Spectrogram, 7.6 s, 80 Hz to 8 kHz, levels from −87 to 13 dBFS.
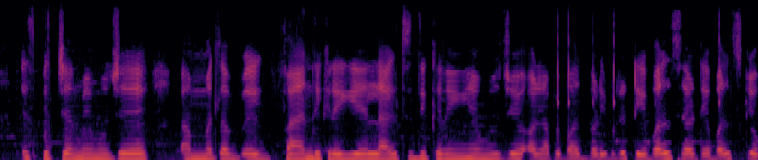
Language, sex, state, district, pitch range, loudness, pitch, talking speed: Hindi, female, Bihar, Kishanganj, 215-230 Hz, -38 LUFS, 220 Hz, 190 wpm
